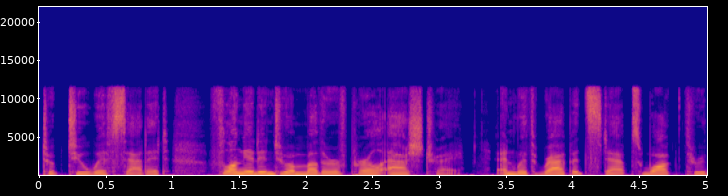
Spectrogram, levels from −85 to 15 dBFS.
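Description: Nothing in this bit of speech stands out as a technical fault; there's simply nothing to point to here.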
